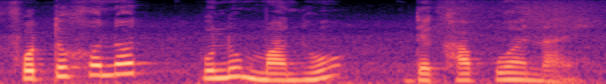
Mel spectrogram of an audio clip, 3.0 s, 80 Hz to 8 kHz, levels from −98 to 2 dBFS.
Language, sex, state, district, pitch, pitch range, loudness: Assamese, female, Assam, Kamrup Metropolitan, 225 Hz, 180-275 Hz, -19 LUFS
